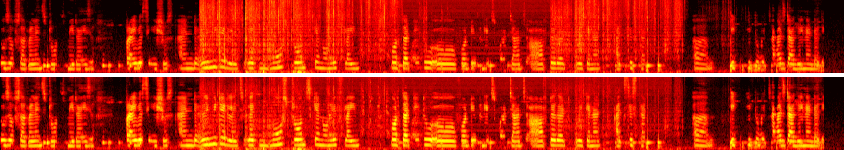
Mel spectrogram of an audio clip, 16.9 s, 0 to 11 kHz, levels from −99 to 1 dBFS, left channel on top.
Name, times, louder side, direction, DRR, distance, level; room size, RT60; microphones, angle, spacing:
voice 1, 0.0-2.0 2.5-7.2 7.8-12.0 12.3-12.9 13.8-14.3 14.6-14.7 15.1-16.5, right 6 dB, 45° right, 0.3 m, -31 dB
voice 2, 0.5-1.0 2.0-2.4 4.1-4.2 7.9-8.1 9.2-10.3 12.3-13.3 14.6-15.8 16.3-16.5, equal, 15° left, 1.6 m, -40 dB
sound 1, 4.0-8.0 8.4-8.9 11.0-13.7 14.5-14.6, left 6 dB, 65° left, 5.1 m, -40 dB
Scratching (performance technique), 4.7-6.8 7.1-8.7, right 5 dB, 70° right, 4.9 m, -53 dB
sound 2, 5.5-13.4, equal, ahead, 2.1 m, -50 dB
head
